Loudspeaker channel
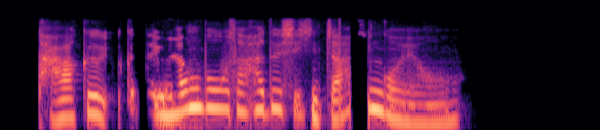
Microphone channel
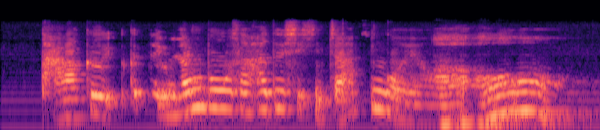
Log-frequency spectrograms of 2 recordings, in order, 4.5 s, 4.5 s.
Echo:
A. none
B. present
B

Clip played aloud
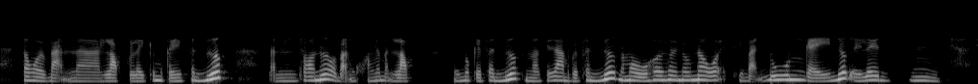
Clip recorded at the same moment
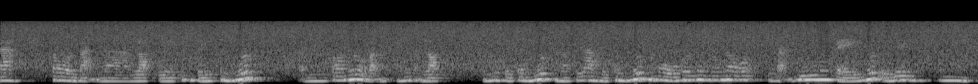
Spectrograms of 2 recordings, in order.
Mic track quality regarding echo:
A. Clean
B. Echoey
B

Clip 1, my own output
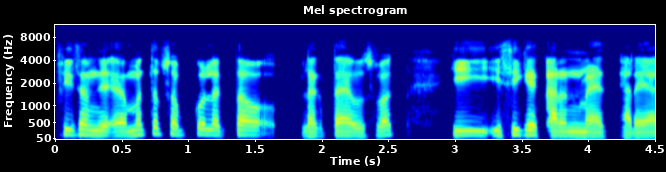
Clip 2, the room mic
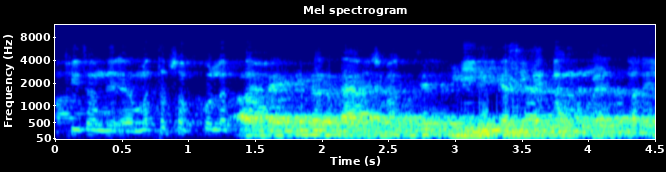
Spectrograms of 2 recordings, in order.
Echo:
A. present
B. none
A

